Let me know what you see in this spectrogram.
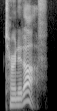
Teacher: The N in turn links into it and the T in it links into off. Try it as one flowing sound.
